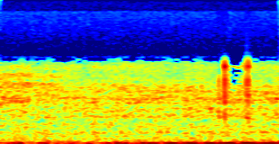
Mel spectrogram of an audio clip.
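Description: Steady low rumble and hiss of wind and lapping water, with two short faint clicks near the end.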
